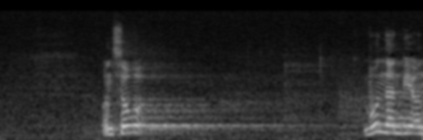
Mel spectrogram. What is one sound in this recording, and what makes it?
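A man chants in a sustained sung voice through a microphone, echoing in a large resonant hall.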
